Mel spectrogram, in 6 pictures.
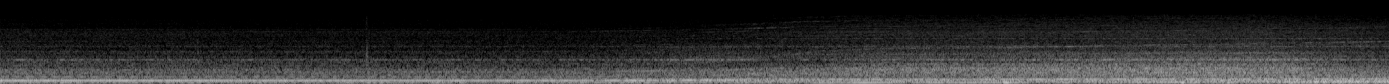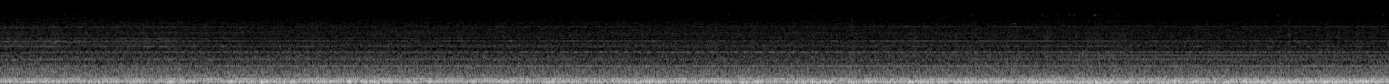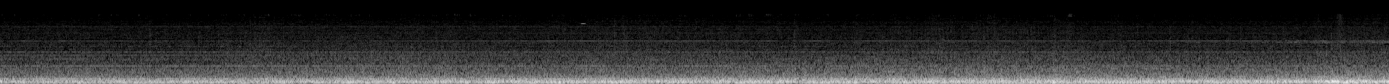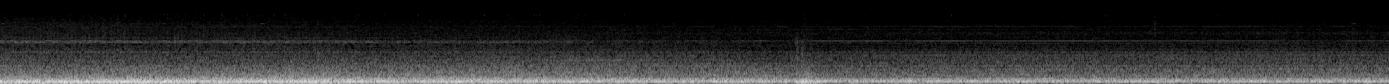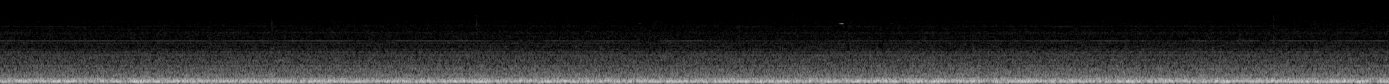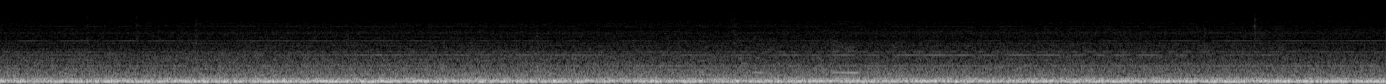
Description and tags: Embraer 175: Take off and climb (less engine)
Embraer 175 taxiing to runway, engines throttle up, plane takes off and ascends with less prominent engines sounds. Plane lifts from the ground when the bass subsides.
airliner, airplane, climb, embraer, engines, jet, off, plane, take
